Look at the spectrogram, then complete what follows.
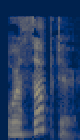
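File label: "orthopter", British English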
